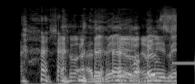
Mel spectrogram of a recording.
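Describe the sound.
A single steady, mid-pitched censor bleep, short and clean, cuts in right after a stretch of a man talking in German.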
